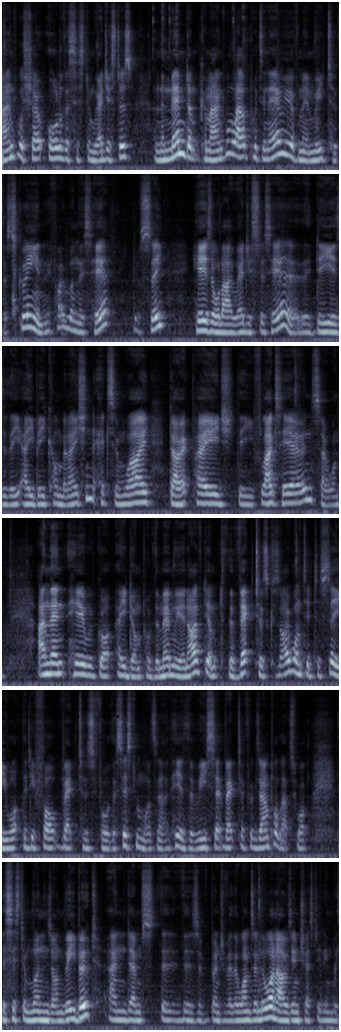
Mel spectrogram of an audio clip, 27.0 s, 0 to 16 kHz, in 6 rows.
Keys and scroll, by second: 3.6 F6, 4.5 Return.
